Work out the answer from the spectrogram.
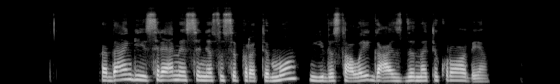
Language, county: Lithuanian, Alytus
